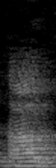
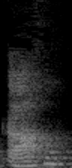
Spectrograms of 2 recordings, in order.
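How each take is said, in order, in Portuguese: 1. O r tem um sotaque influenciado pelo alemão. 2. O r tem um sotaque brasileiro padrão. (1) "eu tenho uma descendência alemã" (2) "eu consigo articular"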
